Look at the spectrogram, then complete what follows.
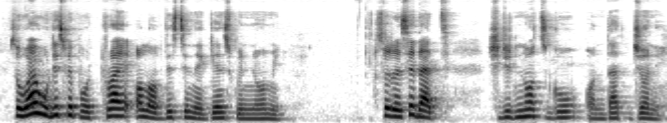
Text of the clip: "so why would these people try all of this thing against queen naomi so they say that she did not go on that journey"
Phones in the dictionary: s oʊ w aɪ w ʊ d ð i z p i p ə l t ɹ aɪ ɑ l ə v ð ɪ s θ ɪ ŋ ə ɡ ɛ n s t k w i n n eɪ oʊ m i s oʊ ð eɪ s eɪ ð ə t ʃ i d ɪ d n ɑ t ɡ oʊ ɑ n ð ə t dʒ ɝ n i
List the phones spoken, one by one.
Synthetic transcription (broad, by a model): s oʊ w aɪ w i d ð i s p i p ə l t ɹ aɪ ɑ l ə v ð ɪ s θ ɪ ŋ ə ɡ ɛ n s t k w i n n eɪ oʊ m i s oʊ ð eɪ s eɪ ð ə t ʃ i d ɪ d n ɑ t ɡ oʊ ɑ n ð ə t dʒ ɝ n i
